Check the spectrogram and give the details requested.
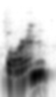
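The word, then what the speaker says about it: bodhrán: I get the person I learned it from pronounced it more like Boren. Oh yeah, but I'm sure they're. But I assumed it was the same thing. Yes. I'm sure there are like regional pronunciations and such, but also as an American person, so I mean. Yes, based on the film The Boys from County Clare, that's where I have gotten my pronunciation of Bowron.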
